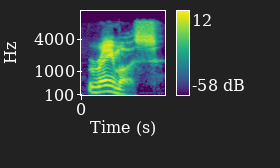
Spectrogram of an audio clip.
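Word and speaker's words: rēmus: his spell are long e mus and is pronounced ramus the short e sounds more like the e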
